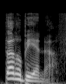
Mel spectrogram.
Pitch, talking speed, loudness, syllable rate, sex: 195 Hz, 270 wpm, -18 LUFS, 7.7 syllables/s, female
